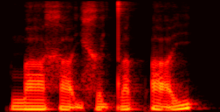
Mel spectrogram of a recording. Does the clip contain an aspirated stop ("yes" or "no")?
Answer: no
